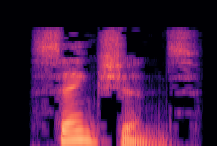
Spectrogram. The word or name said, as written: sanctions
